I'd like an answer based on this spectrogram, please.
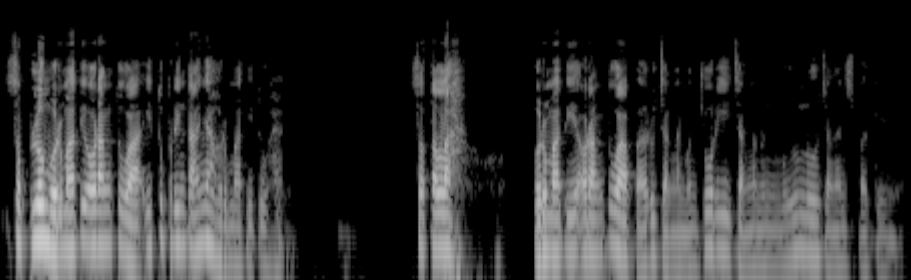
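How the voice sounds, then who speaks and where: A man preaching a sermon in a church hall, conversational and lively, rising in emphasis. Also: medium pitch, fairly quick.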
